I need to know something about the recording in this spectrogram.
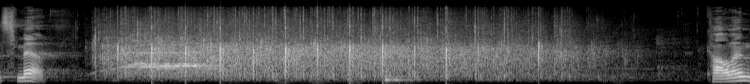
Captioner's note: applause and Cheering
